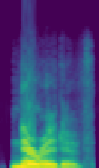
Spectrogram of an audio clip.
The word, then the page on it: narrative: American English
